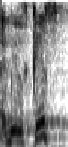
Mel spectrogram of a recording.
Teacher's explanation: استقبال السين للطاء البعض بيقلب السين للصاد وهذا خطأ وحنبين إن شاء الله في هذا المجلس مخرج السين صفات السين والبعض بيقلب السين للصاد والبعض بيقلب الصاد للسين والبعض بيقلب السين للزاي وما إلى ذلك سنبينها بمشيئة الله.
